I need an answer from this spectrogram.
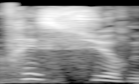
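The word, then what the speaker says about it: fressure: Vous savez ce que c'est, la fraisure? – La fraisure, non, j'ai du mal à... – Fraissure, même. Il y a deux S, c'est moi qui le prononce mal.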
